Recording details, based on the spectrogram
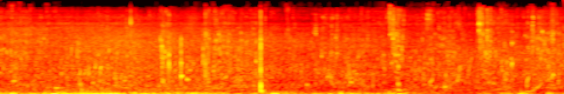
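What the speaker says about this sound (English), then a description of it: "paddling up ahead" Kayak paddling on the narrow Sheffield & Tinsley Canal, with soft rhythmic splashes and drips of blade strokes over a rumbling wind and water wash, steady and fairly close with no talk.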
